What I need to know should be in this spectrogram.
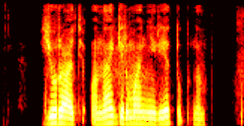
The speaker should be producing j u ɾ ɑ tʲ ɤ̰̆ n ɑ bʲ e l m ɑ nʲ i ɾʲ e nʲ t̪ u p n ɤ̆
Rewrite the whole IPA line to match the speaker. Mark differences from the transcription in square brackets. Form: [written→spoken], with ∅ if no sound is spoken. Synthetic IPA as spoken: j u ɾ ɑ tʲ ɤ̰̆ n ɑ [bʲ→ɡʲ] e [l→r] m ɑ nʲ i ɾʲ e [nʲ→∅] t̪ u p n ɤ̆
